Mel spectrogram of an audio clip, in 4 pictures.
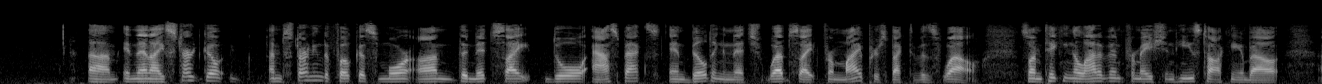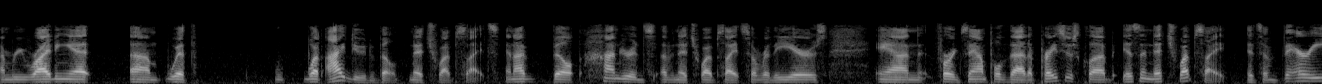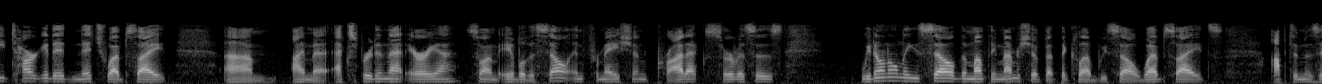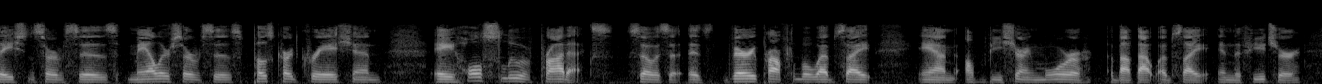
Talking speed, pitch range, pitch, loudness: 155 wpm, 110-135 Hz, 120 Hz, -29 LUFS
